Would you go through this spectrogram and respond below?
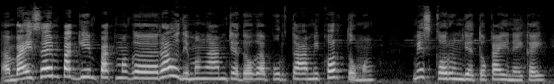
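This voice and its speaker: Woman voicing a cartoon village mother-in-law, Vidarbha Marathi accent, high gravelly pitch, fussy, caring, insistent. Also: a little fast. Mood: easygoing. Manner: insistent, repetitive, homely.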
